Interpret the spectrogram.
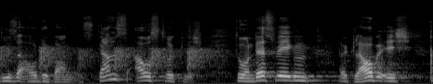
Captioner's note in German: Vereinzelter Beifall CDU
